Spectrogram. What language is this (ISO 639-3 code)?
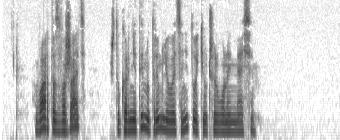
bel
